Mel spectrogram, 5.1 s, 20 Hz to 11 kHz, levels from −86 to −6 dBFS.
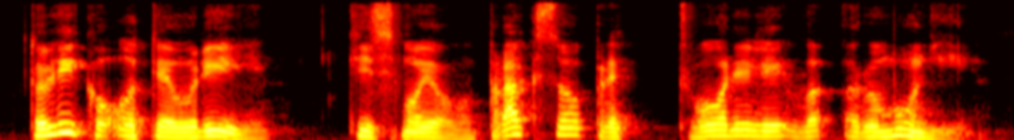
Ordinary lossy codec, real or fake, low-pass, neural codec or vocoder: none; fake; 9.9 kHz; codec, 32 kHz, 1.9 kbps, SNAC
